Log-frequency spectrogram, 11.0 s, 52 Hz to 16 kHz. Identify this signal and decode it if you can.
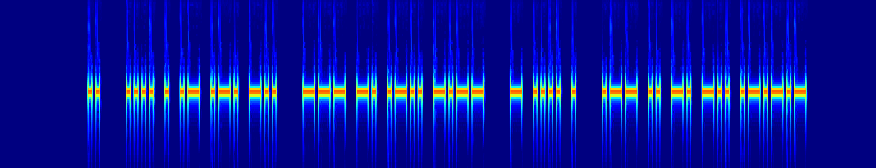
Morse code, heard as a keyed tone, about 25 wpm, 700 Hz. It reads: I HEARD ONLY THE WIND.
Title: Sentences from Top 1000 Words - Review Part 2 - 25wpm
